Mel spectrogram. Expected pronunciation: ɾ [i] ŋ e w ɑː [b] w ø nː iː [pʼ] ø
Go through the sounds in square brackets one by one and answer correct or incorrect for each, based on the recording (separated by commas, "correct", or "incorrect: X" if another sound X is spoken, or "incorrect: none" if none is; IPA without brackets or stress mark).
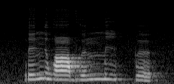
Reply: incorrect: e, correct, incorrect: pː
